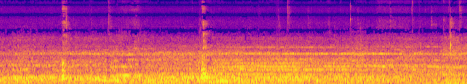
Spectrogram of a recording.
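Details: Steady indoor room noise with a low hum and a few faint clicks and taps, and no animal calling.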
